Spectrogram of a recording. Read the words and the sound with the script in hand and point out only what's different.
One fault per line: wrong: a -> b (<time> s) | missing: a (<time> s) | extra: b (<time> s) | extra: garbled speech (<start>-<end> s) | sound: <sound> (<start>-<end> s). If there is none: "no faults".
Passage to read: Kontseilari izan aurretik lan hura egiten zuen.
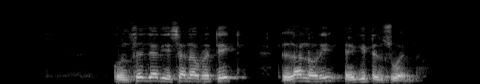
wrong: hura -> hori (3.2 s)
